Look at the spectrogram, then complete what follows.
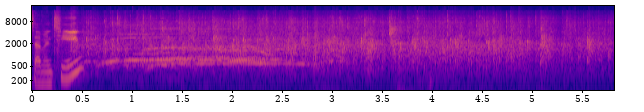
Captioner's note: audience cheering and applauding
